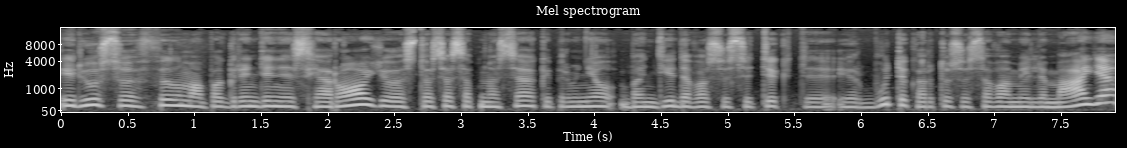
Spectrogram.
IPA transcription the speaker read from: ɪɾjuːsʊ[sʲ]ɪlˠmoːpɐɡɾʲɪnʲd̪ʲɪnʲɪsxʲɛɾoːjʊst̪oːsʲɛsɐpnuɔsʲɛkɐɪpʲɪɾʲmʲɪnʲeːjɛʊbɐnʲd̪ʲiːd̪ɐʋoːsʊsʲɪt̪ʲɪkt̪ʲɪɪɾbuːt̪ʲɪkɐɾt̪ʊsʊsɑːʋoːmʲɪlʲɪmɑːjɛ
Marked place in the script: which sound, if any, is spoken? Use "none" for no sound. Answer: fʲ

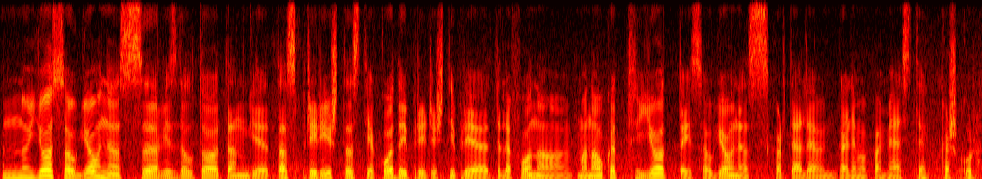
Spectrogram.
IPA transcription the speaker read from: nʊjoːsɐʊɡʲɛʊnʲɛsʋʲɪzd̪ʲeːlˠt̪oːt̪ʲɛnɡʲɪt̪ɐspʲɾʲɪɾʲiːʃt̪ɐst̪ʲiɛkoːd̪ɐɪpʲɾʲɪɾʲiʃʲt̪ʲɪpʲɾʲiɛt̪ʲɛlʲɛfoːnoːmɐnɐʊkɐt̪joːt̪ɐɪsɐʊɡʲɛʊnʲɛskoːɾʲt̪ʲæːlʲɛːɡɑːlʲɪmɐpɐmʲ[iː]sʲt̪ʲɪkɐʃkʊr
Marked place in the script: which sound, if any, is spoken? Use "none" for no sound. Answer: æː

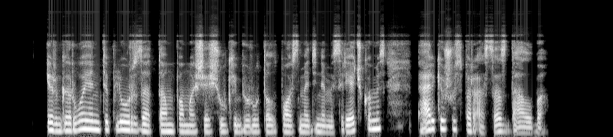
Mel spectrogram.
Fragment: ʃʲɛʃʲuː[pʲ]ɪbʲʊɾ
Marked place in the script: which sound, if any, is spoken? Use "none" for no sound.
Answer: kʲ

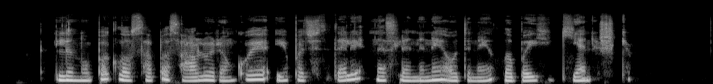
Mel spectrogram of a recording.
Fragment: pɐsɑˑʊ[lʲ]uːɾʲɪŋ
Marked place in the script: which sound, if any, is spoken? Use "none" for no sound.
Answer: lʲ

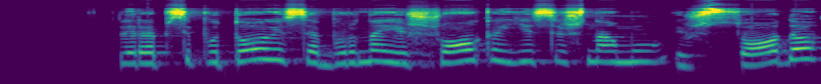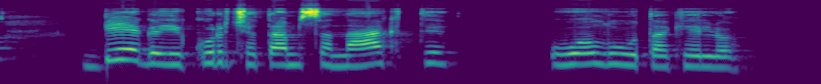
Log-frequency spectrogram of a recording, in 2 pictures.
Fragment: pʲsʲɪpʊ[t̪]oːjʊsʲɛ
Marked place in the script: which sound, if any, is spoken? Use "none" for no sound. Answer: t̪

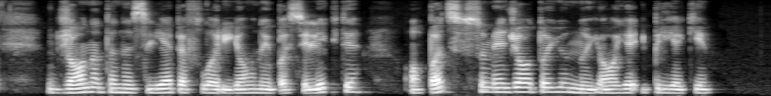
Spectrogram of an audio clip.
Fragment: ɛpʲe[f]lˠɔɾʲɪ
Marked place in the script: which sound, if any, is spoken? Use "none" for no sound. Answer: f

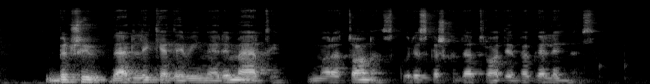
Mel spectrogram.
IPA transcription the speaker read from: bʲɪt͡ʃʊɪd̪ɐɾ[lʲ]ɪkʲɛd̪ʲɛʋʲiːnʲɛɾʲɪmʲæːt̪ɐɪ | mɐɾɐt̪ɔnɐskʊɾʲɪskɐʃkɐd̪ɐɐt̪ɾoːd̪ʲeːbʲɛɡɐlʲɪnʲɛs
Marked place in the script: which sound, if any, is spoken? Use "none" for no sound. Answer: lʲ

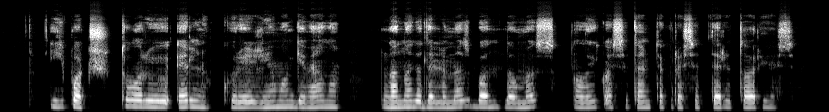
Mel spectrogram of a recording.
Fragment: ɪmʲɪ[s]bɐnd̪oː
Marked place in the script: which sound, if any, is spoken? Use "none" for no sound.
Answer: s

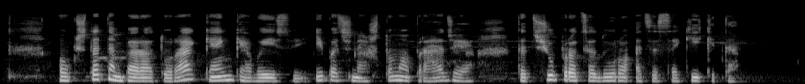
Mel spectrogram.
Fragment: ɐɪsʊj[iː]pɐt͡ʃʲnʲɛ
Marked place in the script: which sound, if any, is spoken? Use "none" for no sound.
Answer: iː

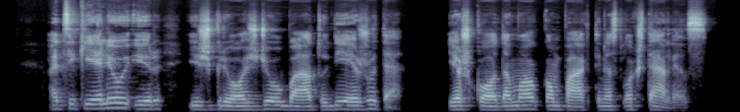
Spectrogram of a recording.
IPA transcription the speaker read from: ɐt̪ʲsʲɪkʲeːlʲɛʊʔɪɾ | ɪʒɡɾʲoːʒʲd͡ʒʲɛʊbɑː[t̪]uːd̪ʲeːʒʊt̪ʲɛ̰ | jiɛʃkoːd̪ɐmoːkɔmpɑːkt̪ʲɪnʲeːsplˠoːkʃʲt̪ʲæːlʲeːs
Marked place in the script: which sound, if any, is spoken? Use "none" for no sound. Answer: t̪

